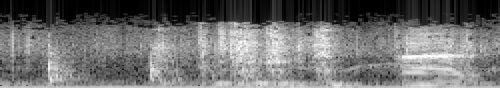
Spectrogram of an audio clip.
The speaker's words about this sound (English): Now, that might be the police, Caroline. I'm going to open the door.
